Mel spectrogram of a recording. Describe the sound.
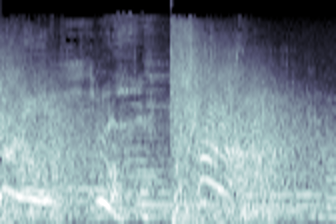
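A single pistol shot cracks out during a shootout between a deputy and escaping prisoners, a sharp, brief burst in the middle of tense voices that speak before and after it.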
